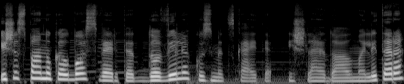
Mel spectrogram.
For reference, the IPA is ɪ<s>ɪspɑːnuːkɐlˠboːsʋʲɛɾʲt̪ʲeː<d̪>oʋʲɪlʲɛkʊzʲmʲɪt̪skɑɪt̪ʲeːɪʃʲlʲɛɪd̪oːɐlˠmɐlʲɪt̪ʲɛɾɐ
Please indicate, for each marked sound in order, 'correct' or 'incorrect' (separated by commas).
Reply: incorrect, correct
